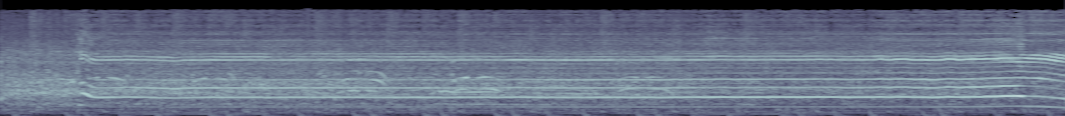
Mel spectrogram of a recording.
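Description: A Spanish-language football commentator's drawn-out goal cry, 'gooool', held on one high, steady pitch for about nine seconds without a break.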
